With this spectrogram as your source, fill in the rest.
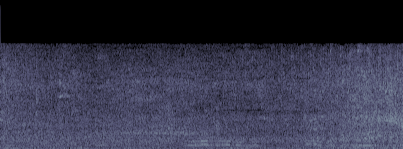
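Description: A truck engine rumbles loudly as it passes close by.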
